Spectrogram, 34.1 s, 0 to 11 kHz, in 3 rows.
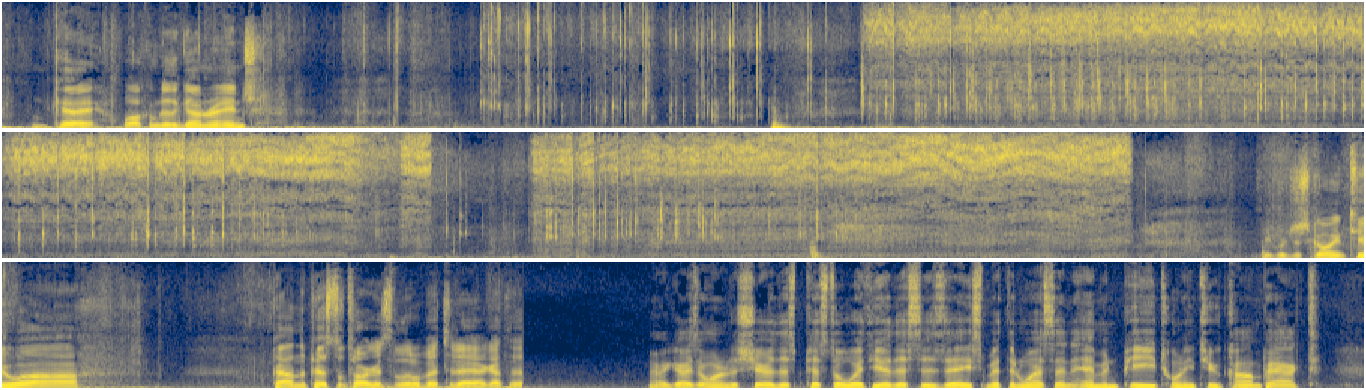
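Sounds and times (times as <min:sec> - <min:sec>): high-pitched hiss: 0:00.5 - 0:30.8
rattling clicks: 0:04.0 - 0:17.4.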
